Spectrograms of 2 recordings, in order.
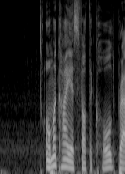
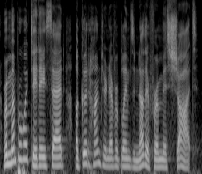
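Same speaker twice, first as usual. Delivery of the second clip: higher, pointed sisterly lecture; scolding reminder; 5 semitones higher than usual. Acted. Sister reminds brother what good hunters do, scolding.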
